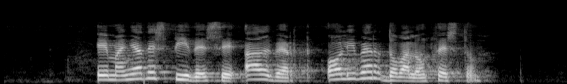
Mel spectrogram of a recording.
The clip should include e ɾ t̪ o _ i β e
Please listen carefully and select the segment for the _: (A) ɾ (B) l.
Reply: B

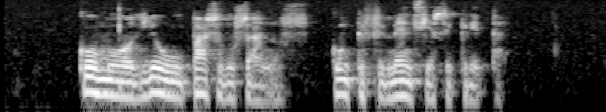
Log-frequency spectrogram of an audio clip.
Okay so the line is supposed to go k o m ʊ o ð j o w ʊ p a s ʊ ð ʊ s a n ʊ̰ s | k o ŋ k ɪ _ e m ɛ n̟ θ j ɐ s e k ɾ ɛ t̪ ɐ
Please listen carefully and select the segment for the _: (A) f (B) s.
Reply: A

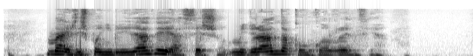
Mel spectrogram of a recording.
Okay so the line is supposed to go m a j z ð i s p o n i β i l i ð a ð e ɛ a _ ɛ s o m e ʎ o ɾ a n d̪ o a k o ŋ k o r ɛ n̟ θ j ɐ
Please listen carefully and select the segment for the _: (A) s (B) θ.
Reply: B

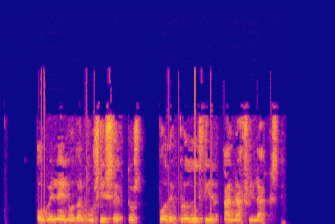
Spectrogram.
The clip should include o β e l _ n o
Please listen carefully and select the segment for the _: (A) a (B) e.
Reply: B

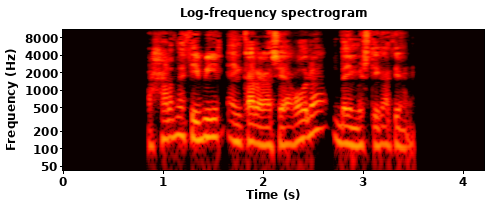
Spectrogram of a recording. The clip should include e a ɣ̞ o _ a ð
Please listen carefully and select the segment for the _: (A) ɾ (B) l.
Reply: A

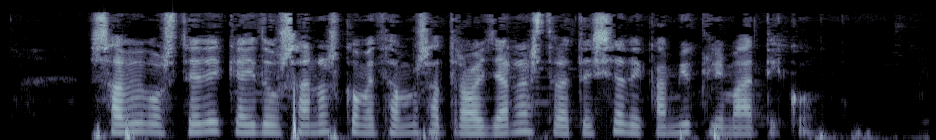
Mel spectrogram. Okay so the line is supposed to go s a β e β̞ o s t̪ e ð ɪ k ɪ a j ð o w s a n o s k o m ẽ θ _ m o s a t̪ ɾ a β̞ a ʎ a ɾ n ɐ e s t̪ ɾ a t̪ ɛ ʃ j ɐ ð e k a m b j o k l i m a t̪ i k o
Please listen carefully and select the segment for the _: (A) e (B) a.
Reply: B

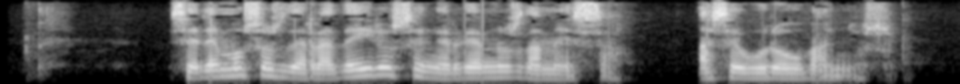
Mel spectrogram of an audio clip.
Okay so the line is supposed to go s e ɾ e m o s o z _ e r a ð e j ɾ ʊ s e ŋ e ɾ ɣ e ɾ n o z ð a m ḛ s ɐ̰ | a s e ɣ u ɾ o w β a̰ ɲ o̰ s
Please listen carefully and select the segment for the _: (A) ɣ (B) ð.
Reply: B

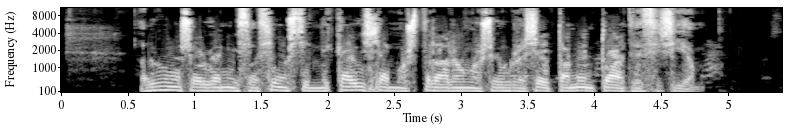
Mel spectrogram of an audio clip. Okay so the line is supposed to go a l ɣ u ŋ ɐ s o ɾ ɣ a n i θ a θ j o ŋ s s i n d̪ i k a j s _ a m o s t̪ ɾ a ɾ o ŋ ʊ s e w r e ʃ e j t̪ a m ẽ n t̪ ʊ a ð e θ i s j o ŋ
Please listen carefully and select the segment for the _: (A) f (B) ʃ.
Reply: B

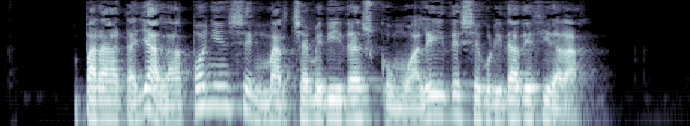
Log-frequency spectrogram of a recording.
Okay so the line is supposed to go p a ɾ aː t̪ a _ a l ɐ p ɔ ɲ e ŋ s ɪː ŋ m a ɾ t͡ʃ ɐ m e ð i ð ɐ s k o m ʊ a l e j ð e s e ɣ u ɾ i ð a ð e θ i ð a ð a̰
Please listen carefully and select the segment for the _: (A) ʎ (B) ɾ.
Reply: A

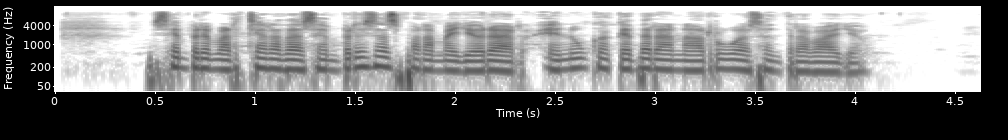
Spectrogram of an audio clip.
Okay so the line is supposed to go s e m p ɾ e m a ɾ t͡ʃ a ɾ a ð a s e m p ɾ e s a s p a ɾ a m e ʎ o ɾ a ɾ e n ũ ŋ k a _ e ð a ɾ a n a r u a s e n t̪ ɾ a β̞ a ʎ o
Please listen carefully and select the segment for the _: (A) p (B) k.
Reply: B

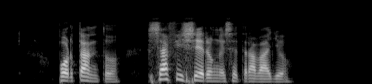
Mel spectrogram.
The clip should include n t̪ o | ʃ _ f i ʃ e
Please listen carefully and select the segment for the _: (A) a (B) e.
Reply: A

